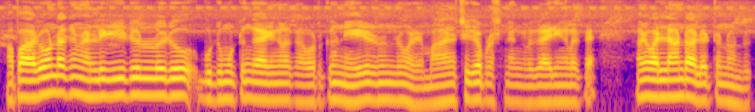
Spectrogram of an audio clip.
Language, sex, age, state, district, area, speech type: Malayalam, male, 18-30, Kerala, Kozhikode, urban, spontaneous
